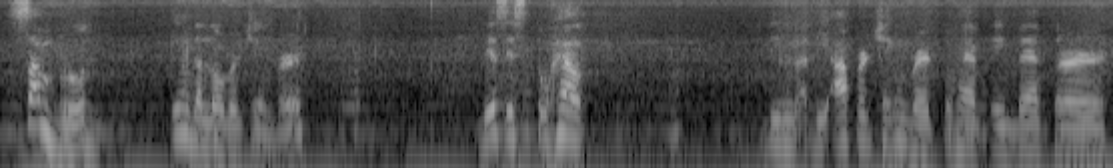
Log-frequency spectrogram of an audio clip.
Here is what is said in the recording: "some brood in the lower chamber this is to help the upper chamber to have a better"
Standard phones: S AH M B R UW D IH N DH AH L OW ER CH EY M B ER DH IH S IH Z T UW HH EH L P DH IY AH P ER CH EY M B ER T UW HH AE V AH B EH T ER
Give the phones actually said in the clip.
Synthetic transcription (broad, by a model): S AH M B R UW D IH N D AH L OW ER CH EY M B ER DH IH S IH S T UW HH EH L P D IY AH P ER CH EY M B ER T UW HH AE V AH B EH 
